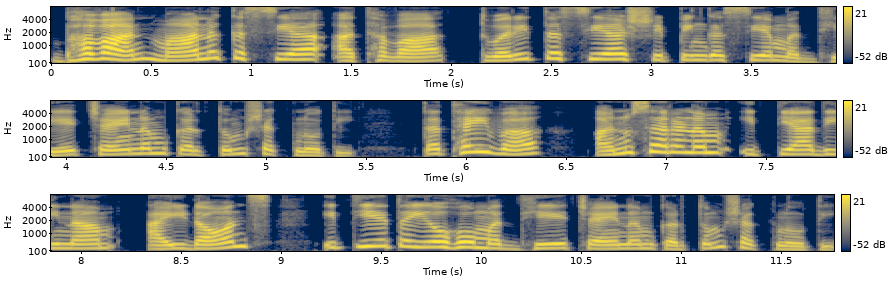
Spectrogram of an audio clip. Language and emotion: Sanskrit, neutral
